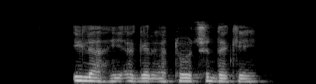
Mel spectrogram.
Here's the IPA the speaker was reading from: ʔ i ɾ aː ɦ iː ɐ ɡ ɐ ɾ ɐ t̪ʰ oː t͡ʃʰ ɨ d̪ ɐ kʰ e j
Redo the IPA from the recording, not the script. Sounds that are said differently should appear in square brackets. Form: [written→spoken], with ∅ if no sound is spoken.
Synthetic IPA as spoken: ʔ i [ɾ→l] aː ɦ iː ɐ ɡ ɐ ɾ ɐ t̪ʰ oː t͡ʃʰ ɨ d̪ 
